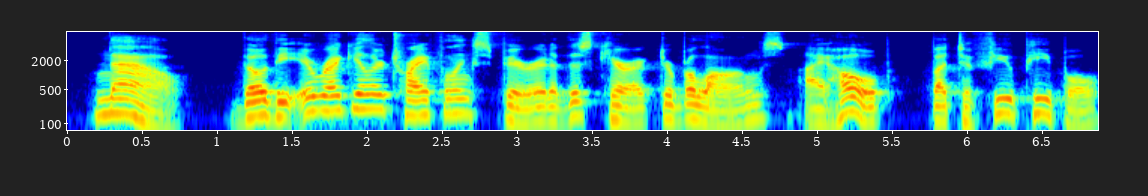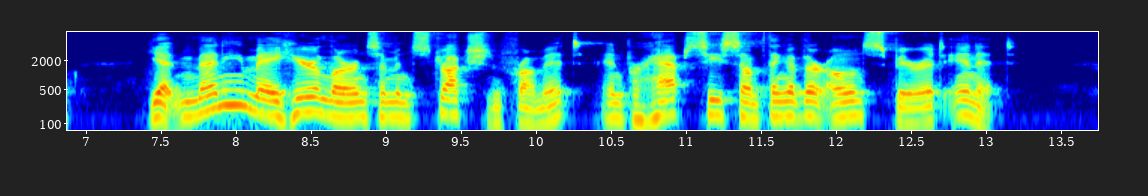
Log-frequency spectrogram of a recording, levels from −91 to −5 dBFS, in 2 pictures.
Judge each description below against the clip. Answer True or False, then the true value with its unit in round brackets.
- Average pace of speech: True (155 wpm)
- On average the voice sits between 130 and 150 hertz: True (140 Hz)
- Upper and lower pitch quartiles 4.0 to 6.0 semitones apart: True (5.2 semitones)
